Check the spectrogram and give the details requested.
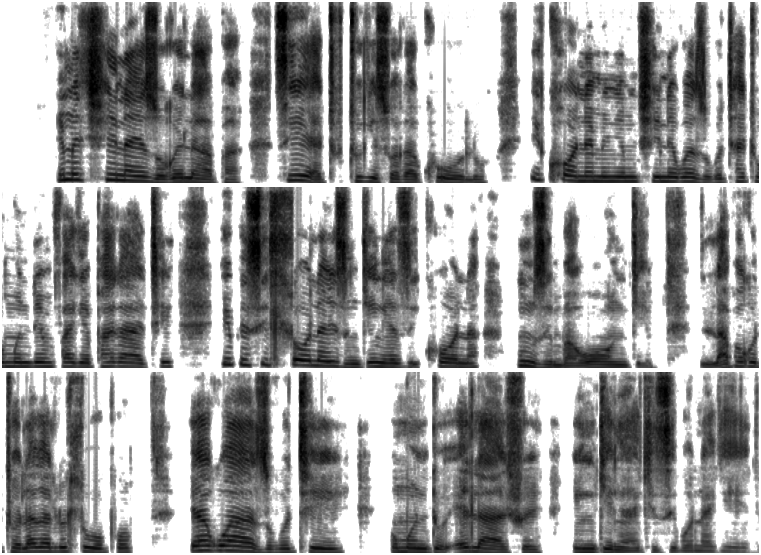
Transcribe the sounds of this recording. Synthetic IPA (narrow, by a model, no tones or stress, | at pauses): imit͡ʃʼinaɛzɔɣwɛlapʰasijɛjatʰu̥tʰuɣiswaɣakʰuːluikʰɔnaemiɲɛm̩t͡ʃʼinɛɣwazuɣutʰatʰumuntʼɛɱfaɣɛpʰaɣaːtʰiːβisiɬɔlaiziŋkʼiŋezikʰɔna | um̩zimbʱa̰wɔːŋkʼɛ | lapʰɔɣutʰɔlaɣaluɬupʰɔ | jaɣwazuɣutʰi | umuntʼuʔɛlaʃwɛ | iŋkʼiŋiakʰɛsiβɔnaɣɛːlɛ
